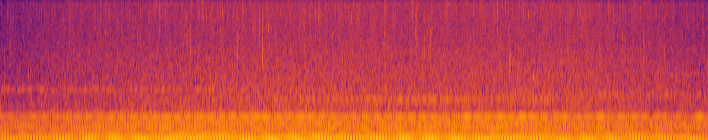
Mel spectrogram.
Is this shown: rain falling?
yes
